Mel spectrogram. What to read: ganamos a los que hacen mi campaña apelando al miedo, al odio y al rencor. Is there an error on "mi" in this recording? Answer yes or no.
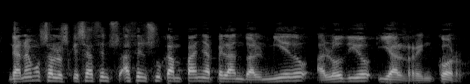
yes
